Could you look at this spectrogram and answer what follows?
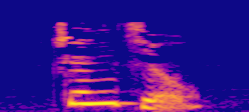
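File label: "针灸", Mandarin Chinese; hsk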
